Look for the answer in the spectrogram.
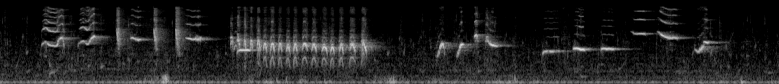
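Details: Greater green leafbird song used to tutor caged birds: sharp whistled notes, a dense buzzy rattle of about a second and a half, then clear slurred whistles, with a low hum.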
